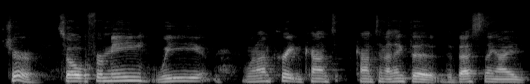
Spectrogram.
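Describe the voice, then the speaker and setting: A man answering as a video creator on a webinar video call, measured in his delivery. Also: mid-range voice, darkish tone. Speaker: panel guest, video creator. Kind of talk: casual panel answer.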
